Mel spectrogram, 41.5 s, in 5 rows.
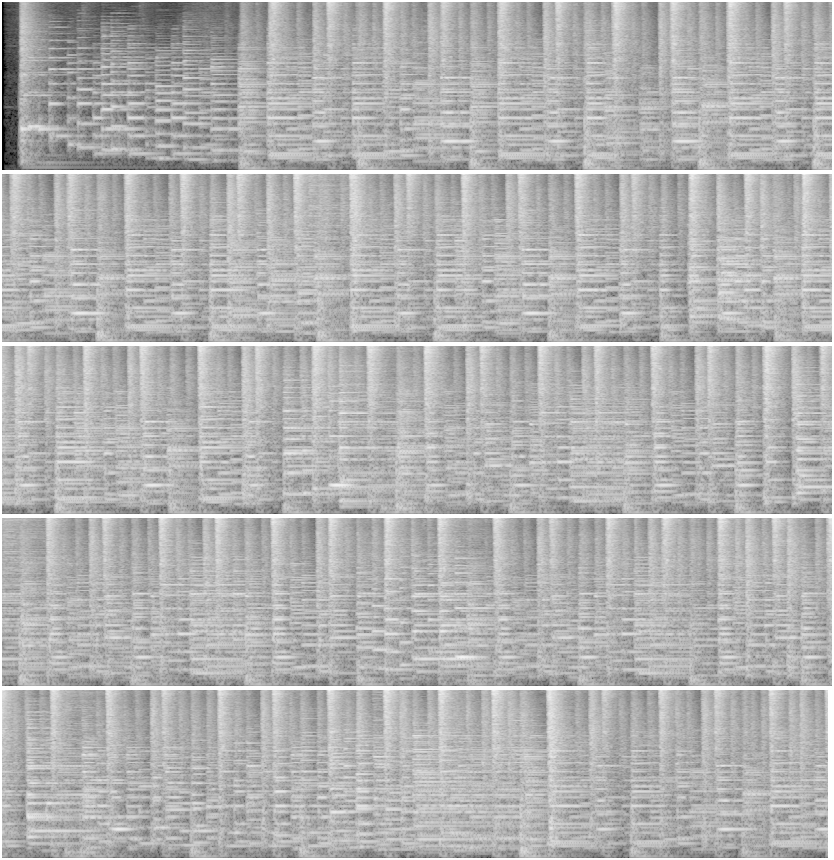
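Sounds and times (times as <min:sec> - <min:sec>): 
woman playing piano: 0:00.0 - 0:41.4.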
